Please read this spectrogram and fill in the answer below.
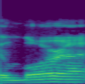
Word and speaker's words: Laura: So most people in Pittsburgh say Laura as rhyming with door.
